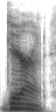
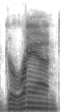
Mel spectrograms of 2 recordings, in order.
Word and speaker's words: Garand: to correct everybody that the M1 Garand John Garand pronounces his name Garand. So all of you people that are calling it a Garand, you're just all wrong, and you need to go back to school.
